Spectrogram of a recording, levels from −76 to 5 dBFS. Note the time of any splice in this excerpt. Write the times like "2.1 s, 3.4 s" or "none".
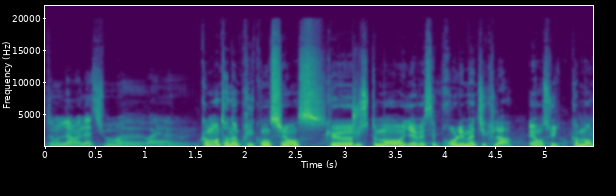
none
